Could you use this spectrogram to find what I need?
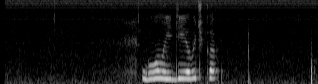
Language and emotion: Russian, sad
